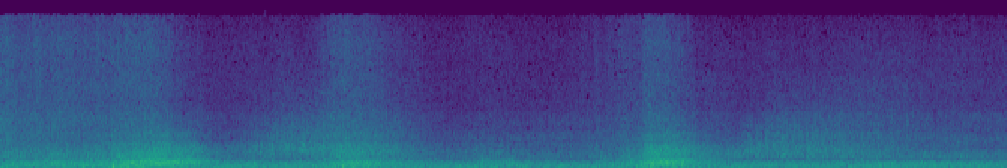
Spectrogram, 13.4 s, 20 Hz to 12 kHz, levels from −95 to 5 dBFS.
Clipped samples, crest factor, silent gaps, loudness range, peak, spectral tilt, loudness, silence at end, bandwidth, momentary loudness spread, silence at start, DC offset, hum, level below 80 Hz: under 0.1%; 20 dB; none; 7 LU; -20 dBFS; -5.5 dB/octave; -40 LUFS; 0 s; 11.5 kHz; 11 LU; 0 s; under 0.1%; none; -60 dBFS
